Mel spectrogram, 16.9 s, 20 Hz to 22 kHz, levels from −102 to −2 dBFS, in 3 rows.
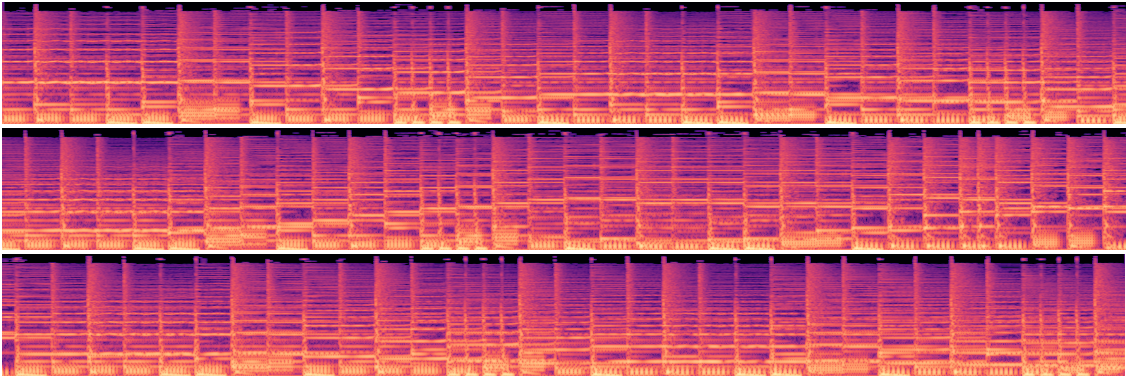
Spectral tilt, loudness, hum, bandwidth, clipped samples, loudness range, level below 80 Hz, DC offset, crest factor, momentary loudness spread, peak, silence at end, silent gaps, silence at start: -4.5 dB/octave; -13 LUFS; none; over 20 kHz; under 0.1%; 1 LU; -18 dBFS; 3%; 12 dB; 2 LU; 0 dBFS; 0 s; none; 0 s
